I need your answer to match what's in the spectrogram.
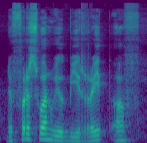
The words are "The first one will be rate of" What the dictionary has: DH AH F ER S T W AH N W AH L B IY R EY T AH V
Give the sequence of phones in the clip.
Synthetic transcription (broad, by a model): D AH F ER S T W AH N W AH L B IY R EY T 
